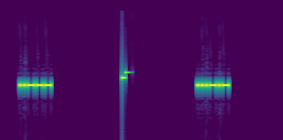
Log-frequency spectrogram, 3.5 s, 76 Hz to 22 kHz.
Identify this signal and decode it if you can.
Morse code, heard as a keyed tone, about 46 wpm, 700 Hz. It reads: 2 <SK>
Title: Single Character (Letter:Number:Punctuation:Prosign) Alt 45wpm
